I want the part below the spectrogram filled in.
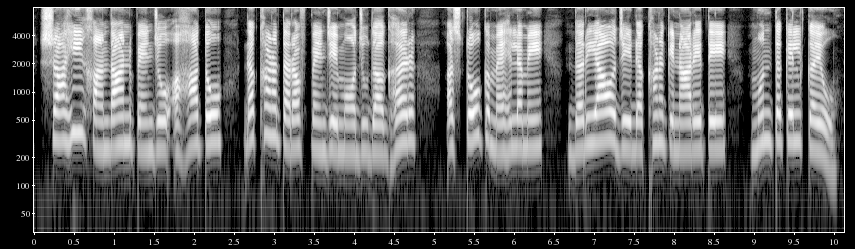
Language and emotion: Sindhi, neutral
